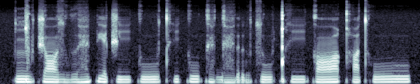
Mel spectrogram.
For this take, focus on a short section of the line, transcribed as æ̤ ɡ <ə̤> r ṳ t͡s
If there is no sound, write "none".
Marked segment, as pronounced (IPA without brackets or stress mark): æ̤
